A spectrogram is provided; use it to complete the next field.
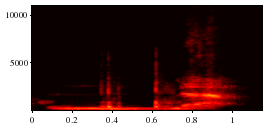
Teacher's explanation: its articulation point is in the front edges of the tongue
